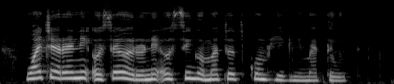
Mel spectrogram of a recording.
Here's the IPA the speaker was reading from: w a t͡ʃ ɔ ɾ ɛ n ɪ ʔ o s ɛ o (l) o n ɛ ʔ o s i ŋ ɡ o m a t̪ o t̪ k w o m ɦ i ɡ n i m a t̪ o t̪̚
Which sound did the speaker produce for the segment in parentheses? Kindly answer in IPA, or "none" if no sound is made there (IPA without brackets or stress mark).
ɾ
